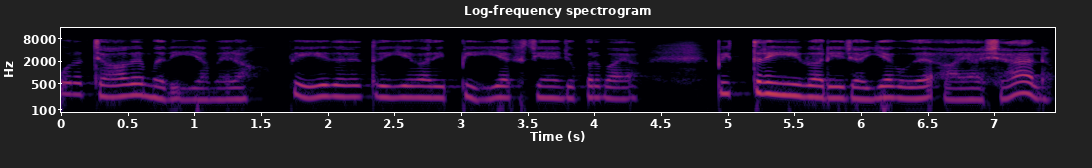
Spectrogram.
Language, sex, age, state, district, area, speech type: Dogri, female, 18-30, Jammu and Kashmir, Udhampur, rural, spontaneous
